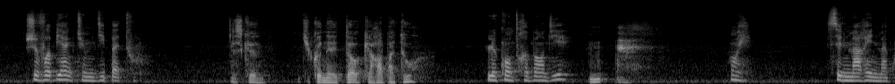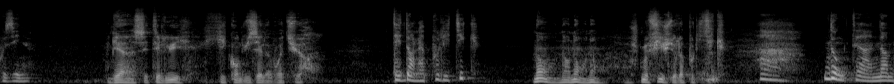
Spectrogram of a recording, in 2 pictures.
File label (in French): Voix femme 20 ans film; Luisa; Jusqu'a ce que la vie nous separe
